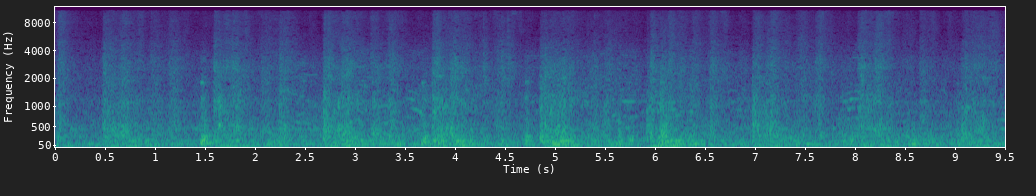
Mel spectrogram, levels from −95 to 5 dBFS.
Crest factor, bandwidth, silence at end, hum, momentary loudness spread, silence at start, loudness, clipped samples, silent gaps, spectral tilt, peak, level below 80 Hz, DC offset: 18 dB; 11.5 kHz; 0 s; none; 7 LU; 0 s; -37 LUFS; under 0.1%; none; -6.5 dB/octave; -18 dBFS; -42 dBFS; under 0.1%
